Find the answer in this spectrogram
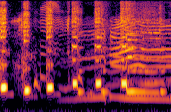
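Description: Homemade bamboo pan pipes playing a bouncy tune of short breathy notes that hop between a few pitches, ending on a longer, lower held note, over a softer steady lower tone.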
